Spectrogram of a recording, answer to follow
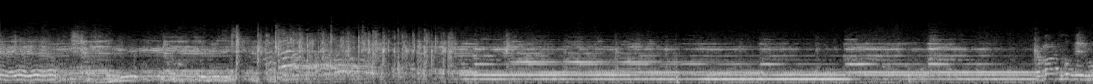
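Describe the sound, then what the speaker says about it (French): A church carillon rings loud and close, its bells overlapping in sustained, ringing tones with repeated strikes, and faint voices occasionally beneath. "Comment trouvez-vous mon carillon"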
